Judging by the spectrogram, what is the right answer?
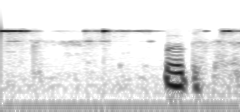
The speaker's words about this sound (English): that's my smoke alarm. Oh, no. It's okay. I'm just burning hash browns.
